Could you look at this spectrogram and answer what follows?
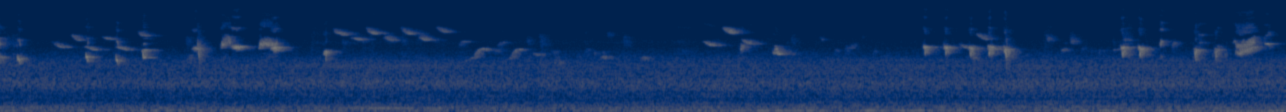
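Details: Caged nightingale at the Qriaa bird market, singing phrases of descending whistled notes and sharp chirps, a quiet gap midway, then renewed bursts of rapid clicking notes.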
